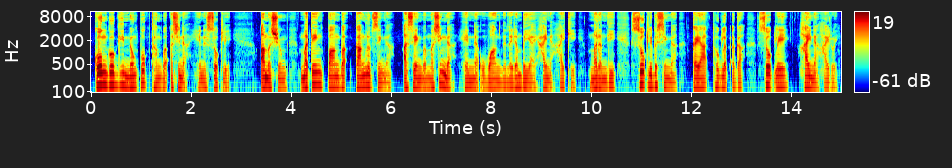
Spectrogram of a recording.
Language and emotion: Manipuri, neutral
